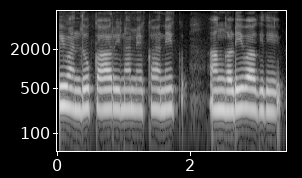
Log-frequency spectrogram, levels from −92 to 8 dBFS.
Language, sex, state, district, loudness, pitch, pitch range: Kannada, female, Karnataka, Bidar, -15 LUFS, 235 Hz, 230-245 Hz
